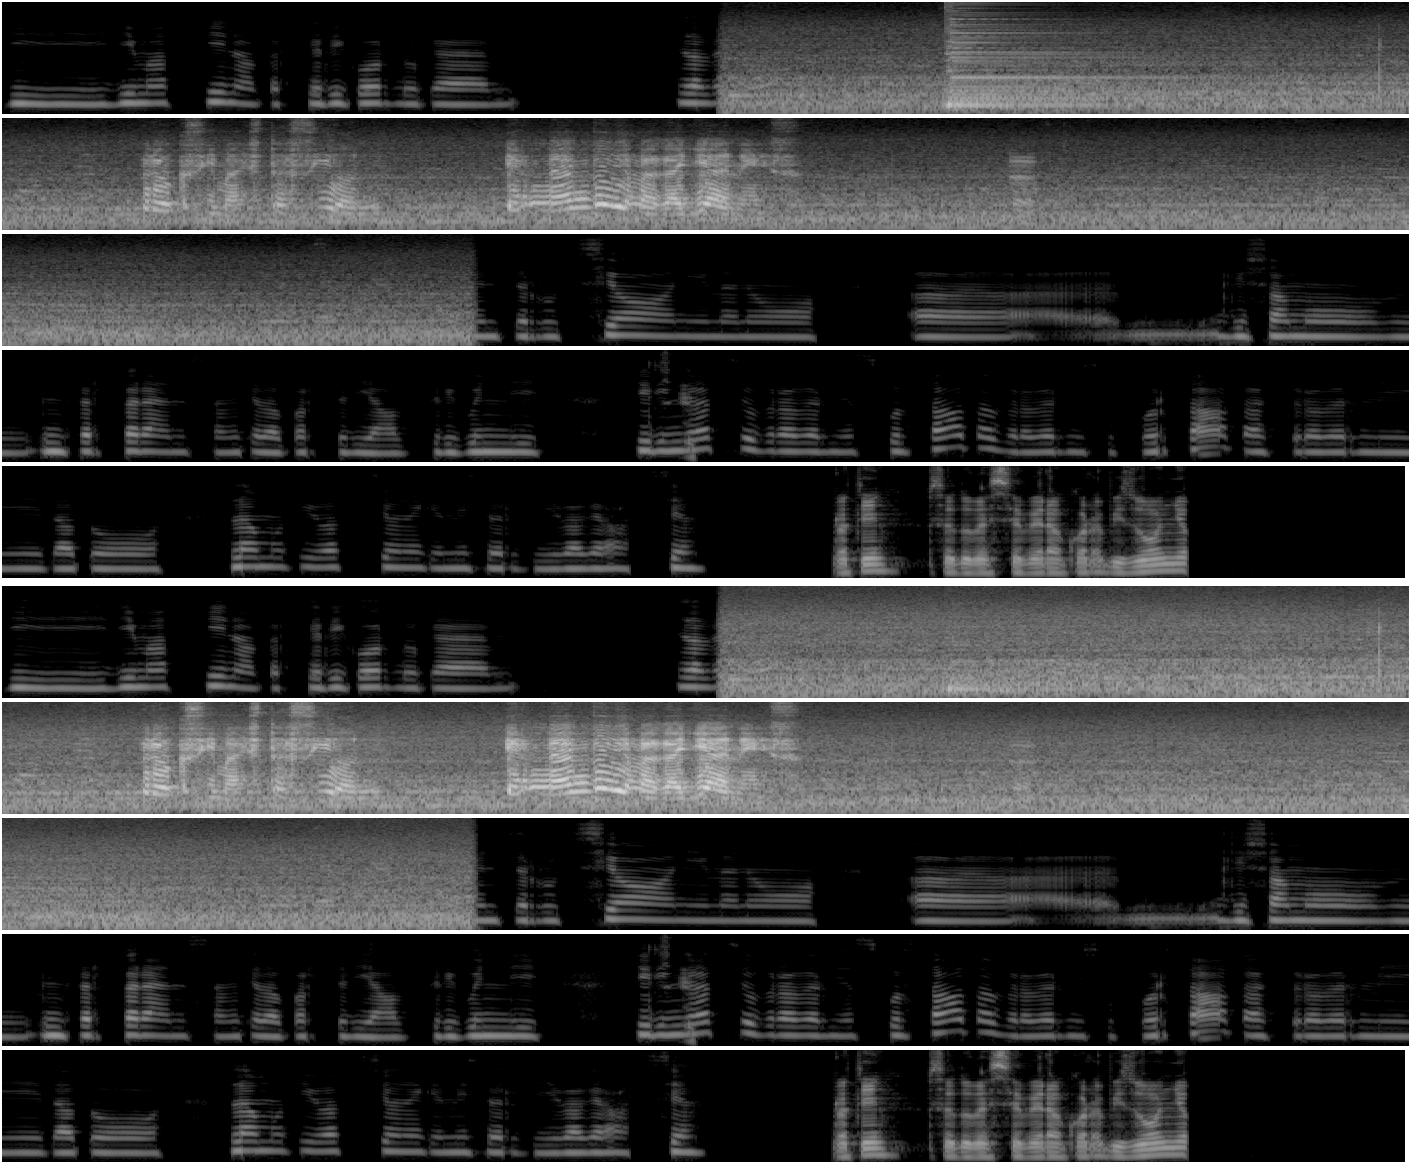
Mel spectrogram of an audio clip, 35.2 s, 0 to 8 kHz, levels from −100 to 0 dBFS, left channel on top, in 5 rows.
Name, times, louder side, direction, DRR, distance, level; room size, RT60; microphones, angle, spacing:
voice 1, 0.0-2.6 3.4-7.1 15.2-18.1 18.6-28.9 29.3-31.6, right 1 dB, 25° right, 7.5 m, -57 dB
Subway metro underground, 3.6-16.4, right 7 dB, 55° right, 0.4 m, -31 dB
Strum, 4.7-9.3, left 4 dB, 80° left, 0.8 m, -44 dB
voice 2, 32.3-34.1, right 1 dB, 10° right, 2.6 m, -44 dB
open air
head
